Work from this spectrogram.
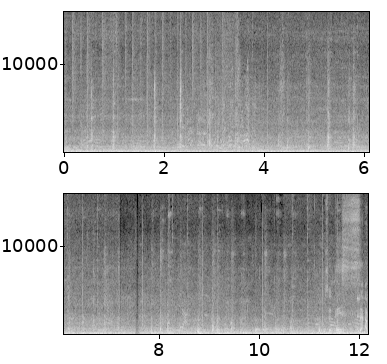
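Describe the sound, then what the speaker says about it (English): A steady, continuous rumble and rattle of a moving train, heard from inside a carriage on a scenic railway trip, droning evenly throughout with faint background murmur. "You can just enjoy the train journey."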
